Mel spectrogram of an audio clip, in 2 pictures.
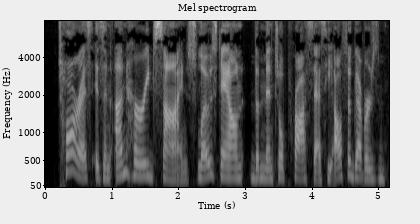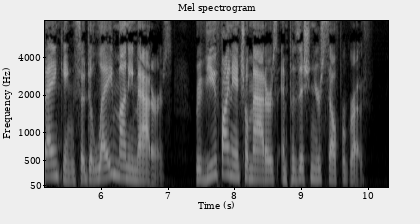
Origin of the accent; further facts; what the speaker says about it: Florence, South Carolina, United States; Darlington! I grew up in Florence.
